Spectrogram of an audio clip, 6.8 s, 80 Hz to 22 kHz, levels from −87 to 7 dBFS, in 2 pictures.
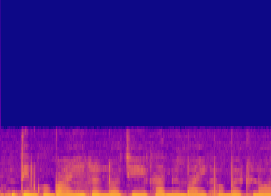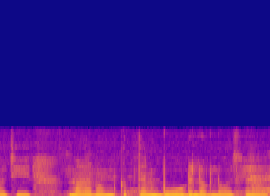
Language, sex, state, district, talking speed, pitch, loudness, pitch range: Angika, female, Bihar, Bhagalpur, 125 wpm, 200 Hz, -15 LUFS, 195-205 Hz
